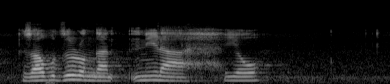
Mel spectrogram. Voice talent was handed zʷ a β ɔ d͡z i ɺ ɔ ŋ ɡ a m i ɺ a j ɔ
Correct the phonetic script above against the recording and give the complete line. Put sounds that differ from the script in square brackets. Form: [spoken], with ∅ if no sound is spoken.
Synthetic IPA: zʷ a β [u] d͡z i ɺ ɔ ŋ ɡ a [n] i ɺ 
